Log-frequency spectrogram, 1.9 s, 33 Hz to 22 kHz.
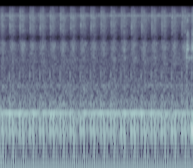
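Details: SensorMedics 3100A high-frequency oscillatory ventilator in a pediatric teaching demo, bias flow being raised from 20 L/min: steady rapid buzzing pulsation about ten pulses a second with constant hum.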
